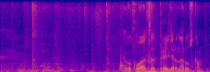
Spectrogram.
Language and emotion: Russian, neutral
